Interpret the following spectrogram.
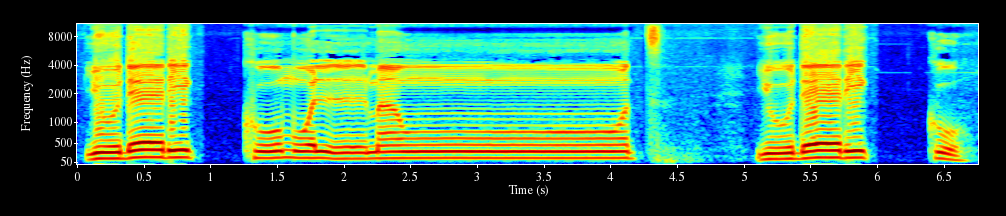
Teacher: Kaf yang pertama disukun, kaf yang kedua berharokat. Maka kaf yang pertama dimasukkan ke kaf yang kedua. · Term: idgham mutamathilain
